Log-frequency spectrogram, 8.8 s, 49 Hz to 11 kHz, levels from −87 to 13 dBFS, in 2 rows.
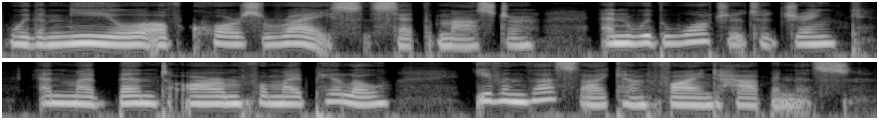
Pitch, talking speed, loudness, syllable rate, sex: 200 Hz, 180 wpm, -19 LUFS, 4.4 syllables/s, female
